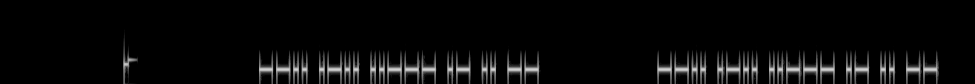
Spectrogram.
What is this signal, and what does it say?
Morse code, heard as a keyed tone, about 28 wpm, 700 Hz. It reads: ZL2AIM ZL2AIM
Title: Call Signs Repeated 2x - 28wpm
